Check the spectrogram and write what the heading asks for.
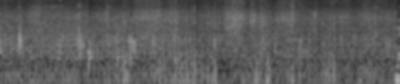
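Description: Jeep driving slowly on a gravel road, heard from inside the cab: a steady low engine and tyre rumble with light crunches from the gravel, and wind buffeting the microphone.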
